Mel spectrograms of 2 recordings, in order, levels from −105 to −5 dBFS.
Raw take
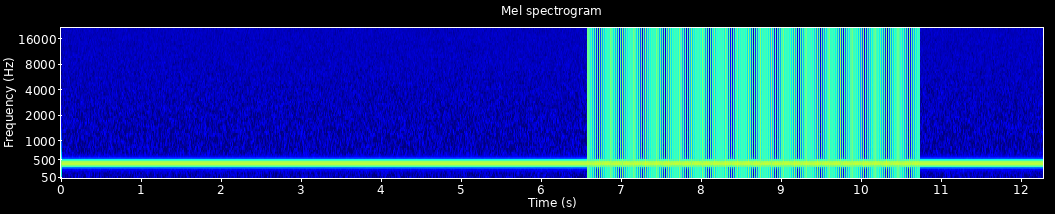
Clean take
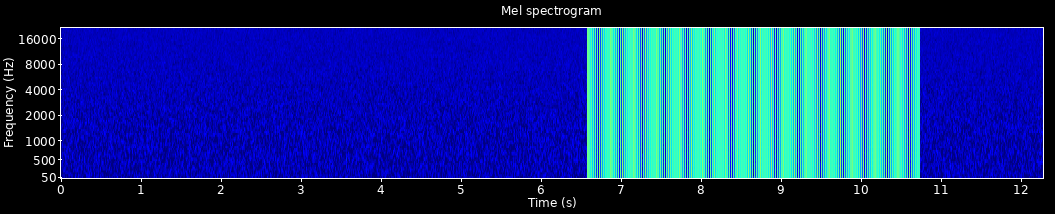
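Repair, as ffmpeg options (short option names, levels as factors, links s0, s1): -af "bandreject=f=410:w=30"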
